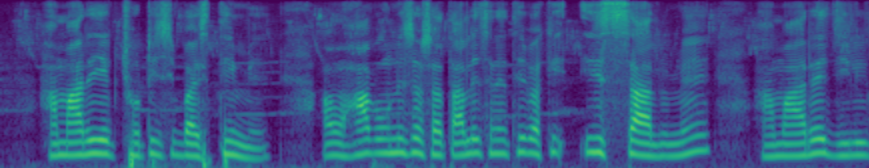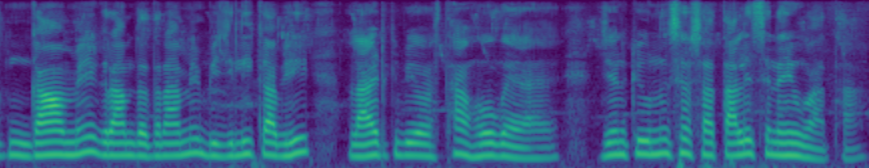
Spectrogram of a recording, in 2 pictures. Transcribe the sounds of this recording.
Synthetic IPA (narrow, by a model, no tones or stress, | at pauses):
həmaːɾieːk̚t͡ʃʰoːʈisibəst̪imẽɔɾʋəɦãpʊnːis̬ːɔsət̪aːlisnɛɦĩt̪ʰibakiɪsːaːlmẽhəmaːɾed͡ʒilɡãwmẽɡɾamd̪əd̪ɾamẽbid͡ʒlikabʱi | laɪʈkibjəʋəst̪ʰaɦoɡəjaɦɛ | d͡ʒɪnkiʊnːisːɔsət̪alisːenəɦĩɦbat̪ʰa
